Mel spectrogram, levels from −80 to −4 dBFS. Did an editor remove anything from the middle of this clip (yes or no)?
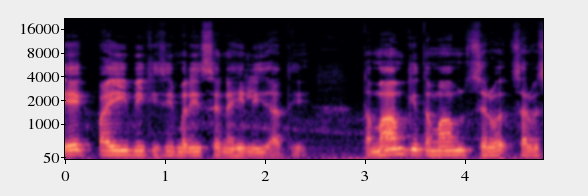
no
